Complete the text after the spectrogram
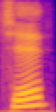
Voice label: "ziet9", Taiwanese syllable

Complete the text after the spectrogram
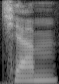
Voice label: "ciam2", taiwanese

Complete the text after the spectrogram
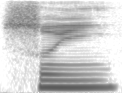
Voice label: "suinn2", taiwanese Syllables

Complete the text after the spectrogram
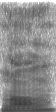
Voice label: "ngong5", Taiwanese

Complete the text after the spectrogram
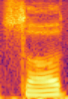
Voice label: "sot5", taiwanese Syllables

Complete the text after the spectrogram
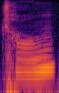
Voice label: "chong5", taiwanese

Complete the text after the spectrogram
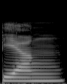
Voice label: "diang2", Taiwanese

